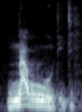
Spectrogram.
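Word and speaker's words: na ɔredidi: We will say Na uredidi, you were eating. But remember, the proper pronunciation is going to be na udidi.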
